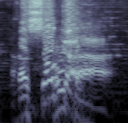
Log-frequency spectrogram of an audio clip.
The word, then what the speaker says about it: Ahsoka: August all right how do you say it I Soca Ahsoka okay thank you thank you all those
